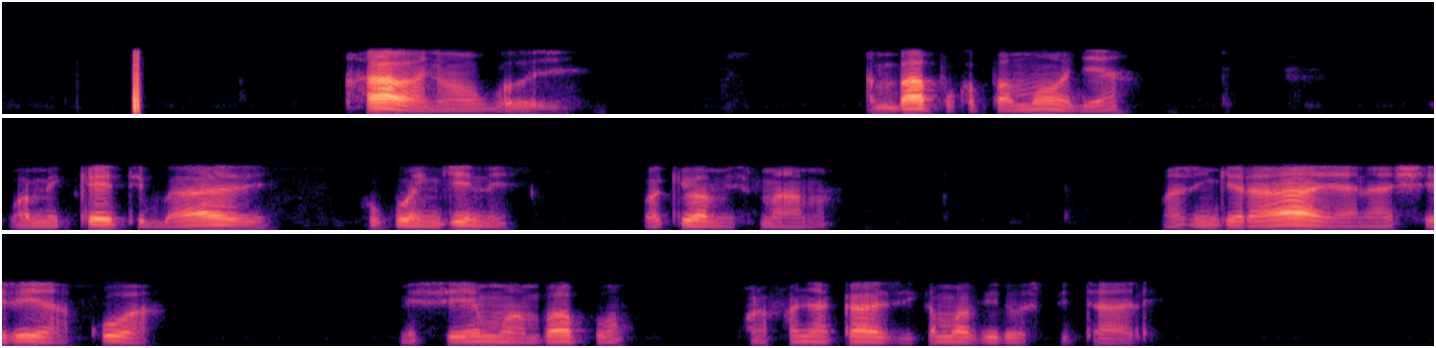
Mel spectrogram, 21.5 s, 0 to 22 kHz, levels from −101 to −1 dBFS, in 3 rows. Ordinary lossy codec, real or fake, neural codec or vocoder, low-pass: Opus, 16 kbps; real; none; 3.6 kHz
